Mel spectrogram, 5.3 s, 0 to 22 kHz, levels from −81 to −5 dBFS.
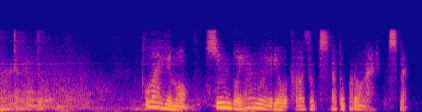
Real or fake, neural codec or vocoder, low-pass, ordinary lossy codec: fake; codec, 44.1 kHz, 0.9 kbps, DAC; 7.2 kHz; none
